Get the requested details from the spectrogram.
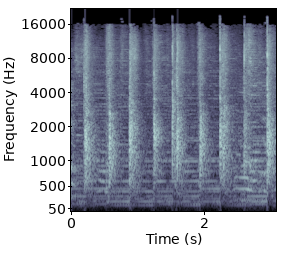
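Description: A church audience gives a clap offering, clapping in steady unison, about ten sharp, even beats at a brisk pace, with sustained musical tones humming underneath.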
